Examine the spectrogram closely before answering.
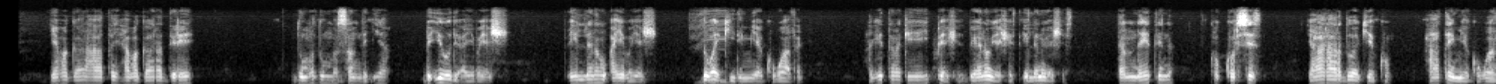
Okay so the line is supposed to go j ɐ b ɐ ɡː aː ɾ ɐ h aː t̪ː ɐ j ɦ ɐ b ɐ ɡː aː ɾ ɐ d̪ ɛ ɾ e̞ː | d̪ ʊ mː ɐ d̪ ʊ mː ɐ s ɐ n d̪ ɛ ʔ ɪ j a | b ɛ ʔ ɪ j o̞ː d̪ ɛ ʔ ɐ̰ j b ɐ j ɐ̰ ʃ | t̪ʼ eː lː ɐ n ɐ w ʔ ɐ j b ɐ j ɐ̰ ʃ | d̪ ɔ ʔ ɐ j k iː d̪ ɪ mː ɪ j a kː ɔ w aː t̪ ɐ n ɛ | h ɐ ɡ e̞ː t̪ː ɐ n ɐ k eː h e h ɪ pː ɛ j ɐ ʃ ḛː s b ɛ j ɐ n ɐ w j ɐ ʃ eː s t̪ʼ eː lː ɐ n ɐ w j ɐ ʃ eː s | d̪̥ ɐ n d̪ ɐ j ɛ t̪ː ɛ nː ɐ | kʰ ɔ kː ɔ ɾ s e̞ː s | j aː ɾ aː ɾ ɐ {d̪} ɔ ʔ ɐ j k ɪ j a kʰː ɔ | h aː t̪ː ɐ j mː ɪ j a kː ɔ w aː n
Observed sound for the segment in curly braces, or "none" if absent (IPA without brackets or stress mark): d̪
